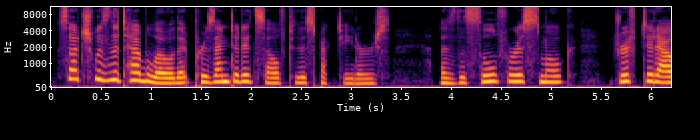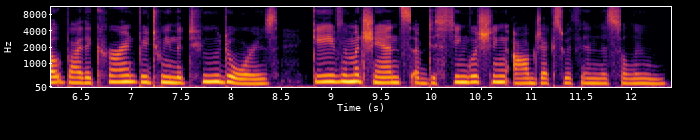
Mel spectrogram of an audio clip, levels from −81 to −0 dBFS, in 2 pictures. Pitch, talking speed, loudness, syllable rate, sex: 225 Hz, 160 wpm, -16 LUFS, 4.7 syllables/s, female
